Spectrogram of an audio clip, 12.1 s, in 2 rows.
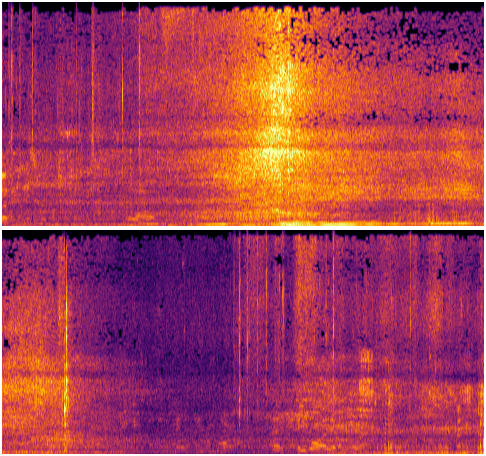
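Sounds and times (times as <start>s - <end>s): car accelerating past: 1.8s - 7.8s.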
